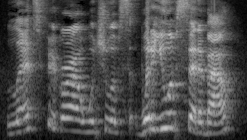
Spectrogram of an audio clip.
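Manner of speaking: loud mock-calm parent asking. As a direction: play the frazzled parent demanding an answer. Mock parent to crying child.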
